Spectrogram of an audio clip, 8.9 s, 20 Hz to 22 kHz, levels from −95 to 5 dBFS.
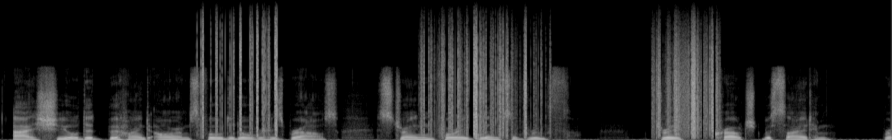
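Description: Cable scratch noise, likely from a worn cable or connector being moved, adds rough, crackling bursts to the speech from 1.97 to 2.78 s, 4.19 to 5.52 s (slightly quieter) and 6.53 to 7.22 s, roughly as loud as the speech itself.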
